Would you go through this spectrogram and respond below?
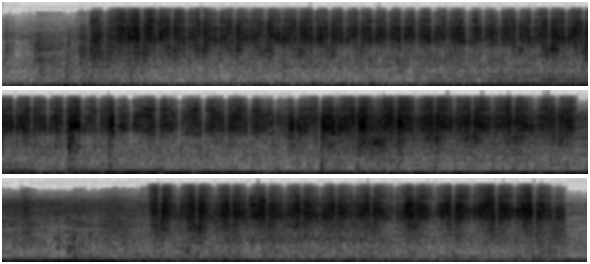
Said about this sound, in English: Let's get to sanding.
